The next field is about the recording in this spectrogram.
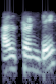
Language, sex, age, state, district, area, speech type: Kannada, female, 60+, Karnataka, Udupi, rural, conversation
